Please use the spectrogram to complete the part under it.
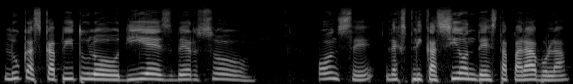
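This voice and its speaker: A woman's voice: on the high side, steady tone, slow pace, no room sound. A middle-aged woman pastor giving a sermon with personal testimony, speaking conversationally and often adding tag questions.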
